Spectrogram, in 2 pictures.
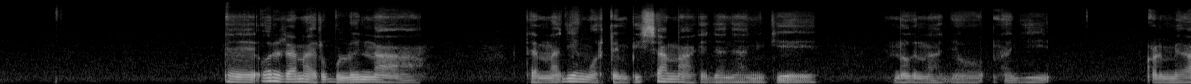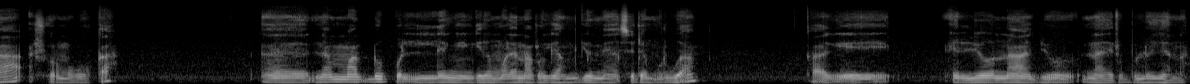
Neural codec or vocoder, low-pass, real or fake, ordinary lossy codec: codec, 44.1 kHz, 7.8 kbps, DAC; none; fake; none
